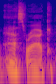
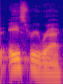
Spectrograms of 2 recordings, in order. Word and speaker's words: Acererak: Or as some players are fond of saying, Asrak. – Asrak. – Yes. – For me, it's always Acererak, because that's how I remember how to spell it.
